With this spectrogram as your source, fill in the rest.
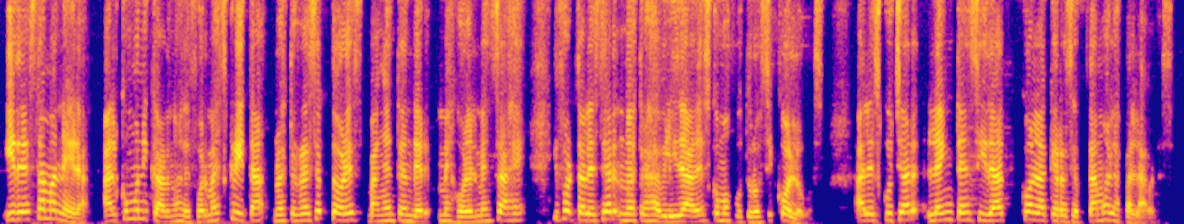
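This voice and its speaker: A young woman, a student, reading a class presentation in a steady, formal way. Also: a little high, a little fast, few pauses, no room sound, studio quality.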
